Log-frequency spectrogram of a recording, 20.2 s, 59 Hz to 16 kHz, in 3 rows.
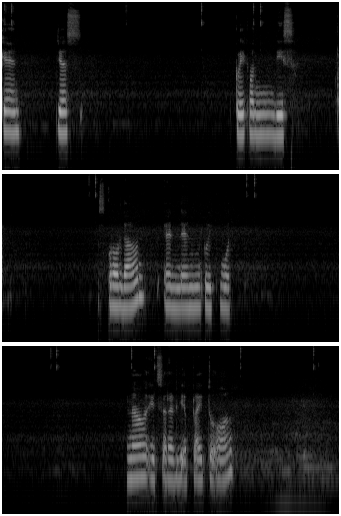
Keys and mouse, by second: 2.7 click, 4.0 click, 4.4 click, 5.3-7.0 drag, 8.9 click, 18.1 middle click, 18.5 middle click, 18.6-19.7 middle drag.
